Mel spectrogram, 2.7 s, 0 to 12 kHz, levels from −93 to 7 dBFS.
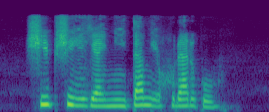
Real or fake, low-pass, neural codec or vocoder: fake; 7.2 kHz; codec, 16 kHz, 1.1 kbps, Voila-Tokenizer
